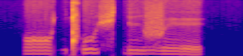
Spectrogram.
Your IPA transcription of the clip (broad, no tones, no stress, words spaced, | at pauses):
ɔǃʼuçɗi ve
